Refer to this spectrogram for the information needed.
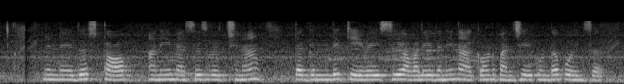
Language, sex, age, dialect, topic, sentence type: Telugu, female, 31-35, Utterandhra, banking, statement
